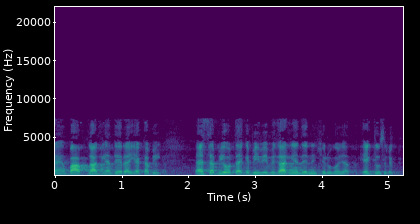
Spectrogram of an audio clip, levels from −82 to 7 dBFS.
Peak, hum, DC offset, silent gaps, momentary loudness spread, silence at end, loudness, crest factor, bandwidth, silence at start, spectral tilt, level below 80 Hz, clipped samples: -10 dBFS; none; under 0.1%; none; 13 LU; 0.1 s; -31 LUFS; 22 dB; 7.8 kHz; 0 s; -5 dB/octave; -70 dBFS; under 0.1%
